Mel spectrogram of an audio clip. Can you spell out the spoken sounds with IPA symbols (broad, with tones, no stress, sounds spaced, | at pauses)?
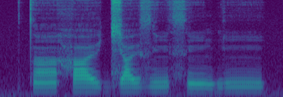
t ã˦ h a˦ ɪ̯ d͡ʑ a˦ ɪ̯ z ĩ˦ sʰ ĩ˨ ɡ ĩ˦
